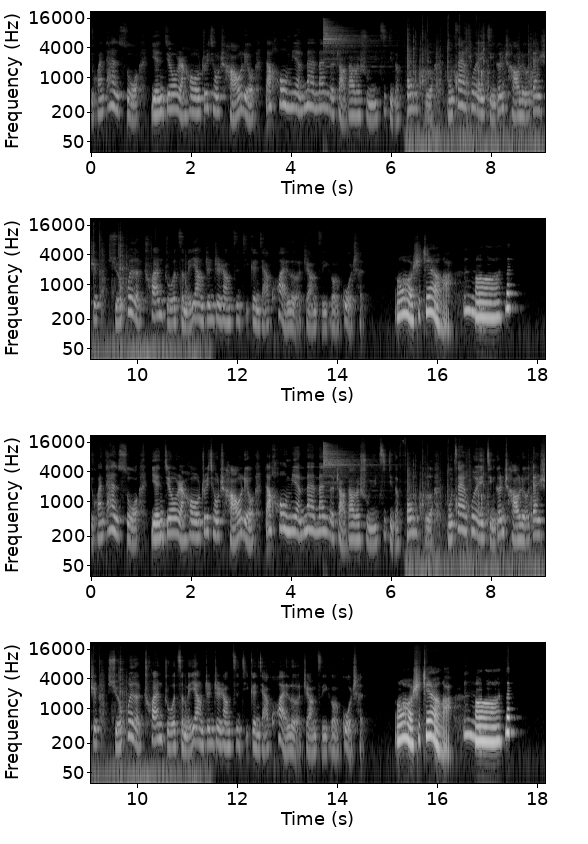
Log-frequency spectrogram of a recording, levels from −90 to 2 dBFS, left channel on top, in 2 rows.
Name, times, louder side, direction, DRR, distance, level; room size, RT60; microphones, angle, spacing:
voice 1, 0.0-14.5 16.5-17.0, right 3 dB, 75° right, 0.9 m, -38 dB
sound 1, 4.6-6.2, right 2 dB, 20° right, 2.0 m, -49 dB
Livestock farm animals working animals, 6.3-11.4, equal, 10° left, 1.6 m, -51 dB
voice 2, 15.2-16.3 16.8-17.5, right 6 dB, 55° right, 0.4 m, -26 dB
9.5 x 6.0 x 3.0 m
head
